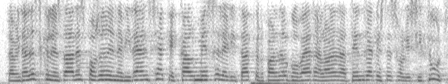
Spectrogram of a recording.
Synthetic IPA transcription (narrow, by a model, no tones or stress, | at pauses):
laβɾt̪at̪eskelezβaðespowzeɾeneβ̞iðensjakekaðmeseleβit̪at̪peɾpaɾðelɣo̞βeɾnalawat̪end̪ɾake̞st̪eso̞liθit̪ut̪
